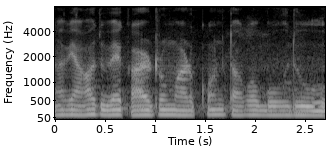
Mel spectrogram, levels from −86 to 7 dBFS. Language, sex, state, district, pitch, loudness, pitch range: Kannada, male, Karnataka, Mysore, 125 Hz, -28 LUFS, 120-130 Hz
